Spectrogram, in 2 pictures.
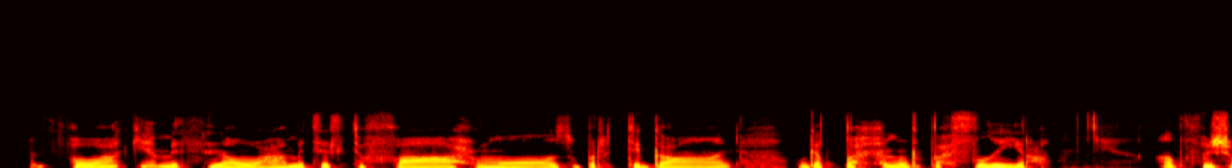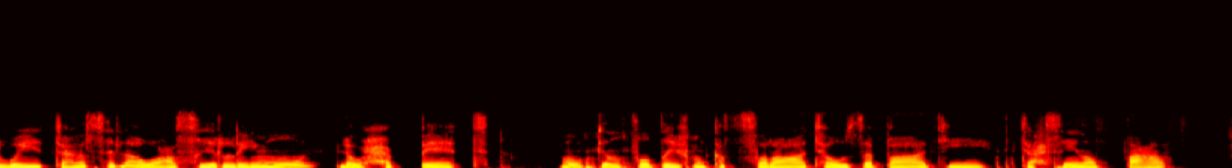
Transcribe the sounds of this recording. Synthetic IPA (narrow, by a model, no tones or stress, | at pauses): ʔalfawaːkɪmɪθnawʕamɪt̪ɪlt̪ɪfaːħwmoːzwbɑɾˤt̪ɪɡaːnwɡɑt̪ˤːɑħhʊmɡɑt̪ˤħsˤɨɣiːɾa | ʔɑd̪ˤfʃwajːat̪ʕasɪlawʕɑsˤiːɾlaːmuːnlawħabːeːt̪ | mʊmkɪnt̪ɨðˤiːfmʊkasːɑɾˤɑːt̪ʔawzabaːd̪ilɪt̪aħsiːnɨt̪ˤːɑʕm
